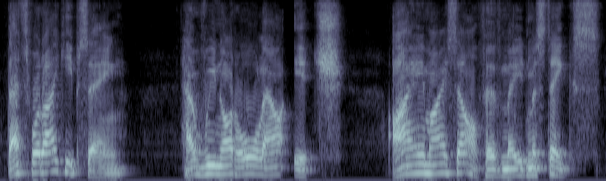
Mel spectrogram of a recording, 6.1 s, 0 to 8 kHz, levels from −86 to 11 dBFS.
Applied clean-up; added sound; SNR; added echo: none; none; none; none.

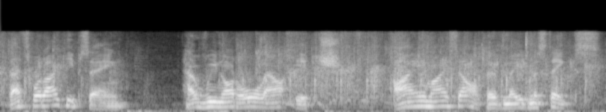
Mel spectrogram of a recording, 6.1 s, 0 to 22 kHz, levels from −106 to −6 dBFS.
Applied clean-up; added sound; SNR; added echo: none; Applause; 11 dB; none.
